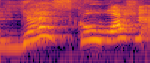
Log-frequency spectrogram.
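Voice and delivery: high, loud mock-panicked order; retold fake urgency. Big sister pranking her sister, urgently alarmed. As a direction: feign an emergency to fool her.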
